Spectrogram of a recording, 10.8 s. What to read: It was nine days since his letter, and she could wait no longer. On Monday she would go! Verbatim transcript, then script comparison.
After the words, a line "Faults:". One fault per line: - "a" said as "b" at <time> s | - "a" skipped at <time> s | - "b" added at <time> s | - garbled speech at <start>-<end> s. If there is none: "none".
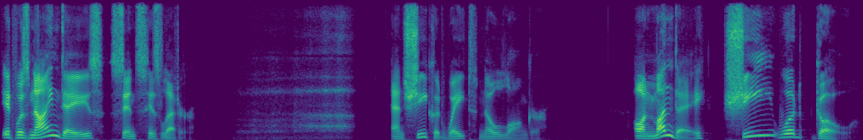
It was nine days since his letter, and she could wait no longer. On Monday she would go!
Faults:
none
